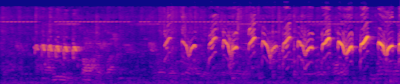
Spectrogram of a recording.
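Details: Long-tailed shrike, known as pentet matahari, opens with a short steady trill, then goes quiet. It then breaks into repeated swooping whistles that climb steeply and fall back, growing louder toward the end.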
